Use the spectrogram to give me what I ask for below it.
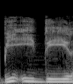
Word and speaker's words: bed: 咁呢个系一个好明显嘅效果嚟噶，我俾个例子嚟，譬如 BED 咧同 BET 咧，佢嗰呢两个字嘅分别咧系发音系好大嘅，最大嘅分别咧系在于佢嘅响音嘅长短。 BED 咧我听到系 bed bed bed bed，我哋唔需要急停嘅，但系 BET 咧就系 bed bed bed，听一次咯，BED 系 bed bed bed。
